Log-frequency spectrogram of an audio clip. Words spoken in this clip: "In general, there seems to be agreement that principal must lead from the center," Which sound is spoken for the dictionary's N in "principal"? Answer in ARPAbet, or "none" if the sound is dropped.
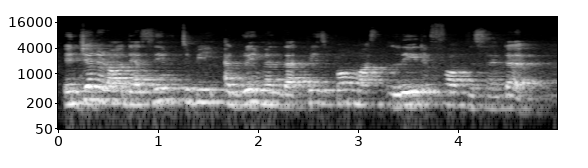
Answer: none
